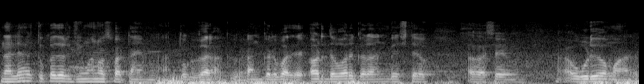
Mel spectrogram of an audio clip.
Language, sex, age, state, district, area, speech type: Goan Konkani, male, 18-30, Goa, Salcete, urban, spontaneous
